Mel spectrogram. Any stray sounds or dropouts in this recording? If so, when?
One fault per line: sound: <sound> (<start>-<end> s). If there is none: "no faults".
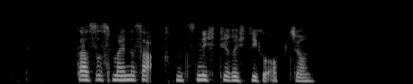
sound: dropout (1.5-1.7 s)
